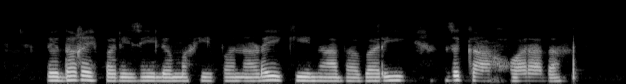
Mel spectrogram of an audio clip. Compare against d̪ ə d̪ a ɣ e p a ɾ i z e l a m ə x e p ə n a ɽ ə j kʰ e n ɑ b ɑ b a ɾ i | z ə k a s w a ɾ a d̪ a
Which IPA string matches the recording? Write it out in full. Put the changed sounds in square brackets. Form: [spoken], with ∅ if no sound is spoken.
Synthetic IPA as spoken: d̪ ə d̪ a ɣ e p a ɾ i z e l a m ə x e p ə n a ɽ ə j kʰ e n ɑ b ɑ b a ɾ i | z ə k a [x] w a ɾ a d̪ a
